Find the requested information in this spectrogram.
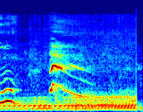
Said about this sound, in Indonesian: Waduh, ini motor kencang sekali ya. Motor siapa kah itu?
